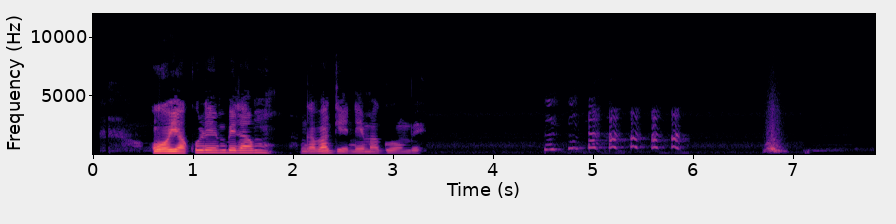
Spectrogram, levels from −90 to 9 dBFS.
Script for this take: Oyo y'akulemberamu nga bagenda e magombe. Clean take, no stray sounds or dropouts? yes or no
no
